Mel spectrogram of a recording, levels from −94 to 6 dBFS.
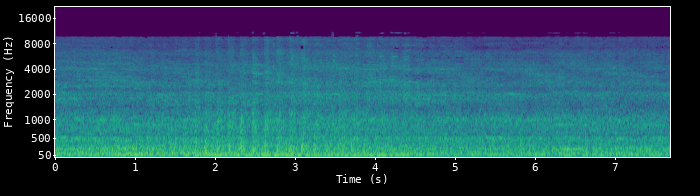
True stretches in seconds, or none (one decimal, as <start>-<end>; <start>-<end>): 0.0-5.1; 7.0-7.7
